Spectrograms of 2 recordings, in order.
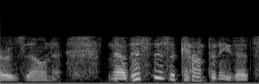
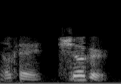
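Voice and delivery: ordinary talk, nothing marked

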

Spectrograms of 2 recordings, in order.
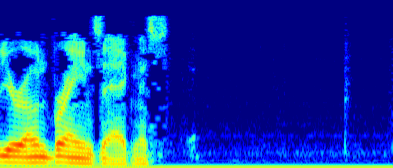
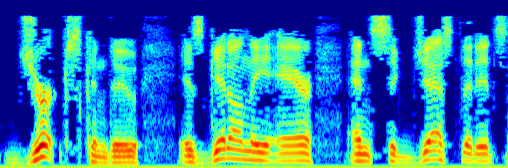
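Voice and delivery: normal talking voice

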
